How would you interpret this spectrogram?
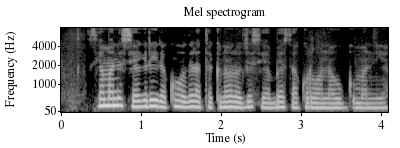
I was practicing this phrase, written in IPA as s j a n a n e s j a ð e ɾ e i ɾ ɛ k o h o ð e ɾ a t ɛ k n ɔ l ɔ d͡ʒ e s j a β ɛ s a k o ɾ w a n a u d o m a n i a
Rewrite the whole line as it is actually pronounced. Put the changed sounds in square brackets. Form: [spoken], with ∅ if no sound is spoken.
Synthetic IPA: s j a [m] a n e s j a [ɣ] e ɾ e i ɾ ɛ k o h o ð e ɾ a t ɛ k n ɔ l ɔ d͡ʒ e s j a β ɛ s a k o ɾ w a n a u [ɡ] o m a n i a

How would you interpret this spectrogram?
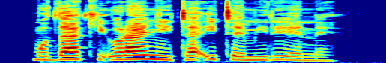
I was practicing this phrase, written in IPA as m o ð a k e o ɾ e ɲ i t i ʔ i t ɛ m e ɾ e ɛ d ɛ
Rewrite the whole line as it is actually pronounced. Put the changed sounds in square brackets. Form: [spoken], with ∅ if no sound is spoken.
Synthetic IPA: m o ð a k [i] o ɾ [a] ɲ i t [a] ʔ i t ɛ m [i] ɾ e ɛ [n] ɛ

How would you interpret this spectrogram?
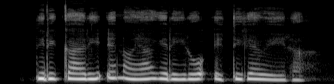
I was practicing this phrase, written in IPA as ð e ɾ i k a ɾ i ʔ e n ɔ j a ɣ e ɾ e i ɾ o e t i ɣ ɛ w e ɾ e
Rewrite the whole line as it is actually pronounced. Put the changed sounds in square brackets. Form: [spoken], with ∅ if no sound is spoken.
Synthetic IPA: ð [i] ɾ i k a ɾ i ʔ e n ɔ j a ɣ e ɾ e i ɾ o e t i ɣ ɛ w e ɾ [a]

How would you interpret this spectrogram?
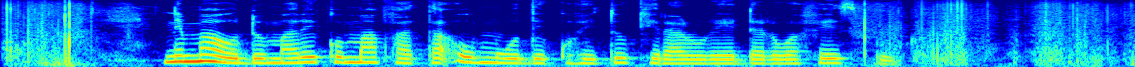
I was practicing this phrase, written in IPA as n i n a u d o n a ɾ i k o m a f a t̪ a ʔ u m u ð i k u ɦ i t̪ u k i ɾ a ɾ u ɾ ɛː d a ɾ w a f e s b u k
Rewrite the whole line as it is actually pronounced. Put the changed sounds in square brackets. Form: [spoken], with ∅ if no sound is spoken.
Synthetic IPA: n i [m] a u d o [m] a ɾ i k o m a f a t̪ a ʔ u m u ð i k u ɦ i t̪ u k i ɾ a ɾ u ɾ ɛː d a ɾ w a f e s b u k

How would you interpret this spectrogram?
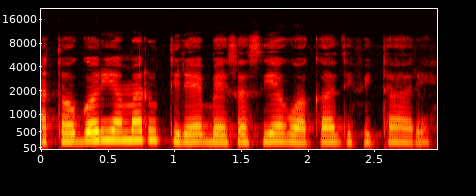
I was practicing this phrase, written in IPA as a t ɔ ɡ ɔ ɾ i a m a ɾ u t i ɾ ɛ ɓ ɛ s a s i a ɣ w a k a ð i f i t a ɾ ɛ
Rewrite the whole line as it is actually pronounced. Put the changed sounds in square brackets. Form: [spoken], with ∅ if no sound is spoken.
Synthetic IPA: a t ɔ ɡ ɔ ɾ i a m a ɾ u t i ɾ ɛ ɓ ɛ s a s i a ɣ w a k a ð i f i t a ɾ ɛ

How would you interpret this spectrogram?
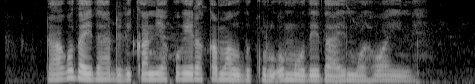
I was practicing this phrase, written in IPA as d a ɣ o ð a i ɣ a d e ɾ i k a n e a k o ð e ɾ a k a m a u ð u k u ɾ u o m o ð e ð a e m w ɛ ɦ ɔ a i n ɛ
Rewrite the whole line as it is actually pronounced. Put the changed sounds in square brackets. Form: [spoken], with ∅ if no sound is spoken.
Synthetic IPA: d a ɣ o ð a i [ð] a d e ɾ i k a n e a k o [ɣ] e ɾ a k a m a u ð u k u ɾ u o m o ð e ð a e m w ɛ ɦ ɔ a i n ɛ

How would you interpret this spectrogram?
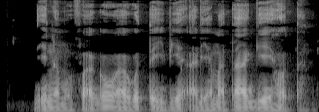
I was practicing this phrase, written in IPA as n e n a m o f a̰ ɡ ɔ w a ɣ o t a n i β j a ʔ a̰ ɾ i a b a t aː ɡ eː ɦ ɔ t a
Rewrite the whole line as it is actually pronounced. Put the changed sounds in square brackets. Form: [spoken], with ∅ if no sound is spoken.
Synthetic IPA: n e n a m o f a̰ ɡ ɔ w a ɣ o t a [∅] i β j a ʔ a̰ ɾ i a [m] a t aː ɡ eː ɦ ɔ t a

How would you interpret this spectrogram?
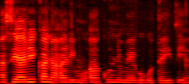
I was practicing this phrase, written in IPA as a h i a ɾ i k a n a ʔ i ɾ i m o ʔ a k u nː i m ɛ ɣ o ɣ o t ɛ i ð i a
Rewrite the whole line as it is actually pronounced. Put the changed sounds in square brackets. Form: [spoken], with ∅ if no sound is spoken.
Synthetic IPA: a [s] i a ɾ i k a n a ʔ [a] ɾ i m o ʔ a k u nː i m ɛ ɣ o ɣ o t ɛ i ð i a

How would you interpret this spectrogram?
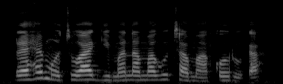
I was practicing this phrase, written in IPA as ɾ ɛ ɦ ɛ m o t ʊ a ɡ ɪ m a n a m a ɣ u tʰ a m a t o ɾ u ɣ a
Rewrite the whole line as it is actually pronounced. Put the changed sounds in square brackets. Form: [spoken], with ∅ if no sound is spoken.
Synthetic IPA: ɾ ɛ ɦ ɛ m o t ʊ a ɡ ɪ m a n a m a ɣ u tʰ a m a [k] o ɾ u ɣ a

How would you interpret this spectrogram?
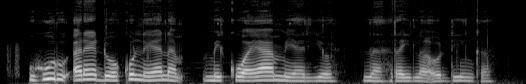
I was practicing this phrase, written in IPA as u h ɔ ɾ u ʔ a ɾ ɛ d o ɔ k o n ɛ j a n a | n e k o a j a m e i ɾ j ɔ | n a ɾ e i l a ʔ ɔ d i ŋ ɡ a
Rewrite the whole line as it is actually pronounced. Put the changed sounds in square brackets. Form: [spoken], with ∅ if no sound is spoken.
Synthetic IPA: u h [u] ɾ u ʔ a ɾ ɛ d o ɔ k o n ɛ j a n a | [m] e k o a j a m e [a] ɾ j ɔ | n a ɾ [a] i l a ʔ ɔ d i ŋ ɡ a

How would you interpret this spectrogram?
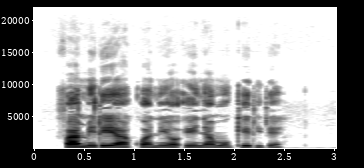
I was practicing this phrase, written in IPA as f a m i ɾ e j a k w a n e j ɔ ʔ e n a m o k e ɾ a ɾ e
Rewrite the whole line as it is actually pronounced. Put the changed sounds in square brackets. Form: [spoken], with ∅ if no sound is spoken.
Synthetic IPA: f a m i ɾ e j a k w a n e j ɔ ʔ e [ɲ] a m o k e ɾ [i] ɾ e

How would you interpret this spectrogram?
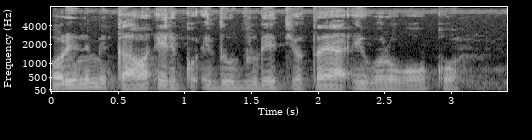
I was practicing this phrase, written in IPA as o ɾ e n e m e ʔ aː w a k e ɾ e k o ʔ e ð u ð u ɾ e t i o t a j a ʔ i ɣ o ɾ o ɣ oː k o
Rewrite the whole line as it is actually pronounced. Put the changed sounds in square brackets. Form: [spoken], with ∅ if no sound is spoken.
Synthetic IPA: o ɾ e n e m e [k] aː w a [ʔ] e ɾ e k o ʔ e ð u ð u ɾ e t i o t a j a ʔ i ɣ o ɾ o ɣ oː k o

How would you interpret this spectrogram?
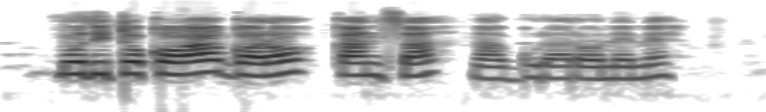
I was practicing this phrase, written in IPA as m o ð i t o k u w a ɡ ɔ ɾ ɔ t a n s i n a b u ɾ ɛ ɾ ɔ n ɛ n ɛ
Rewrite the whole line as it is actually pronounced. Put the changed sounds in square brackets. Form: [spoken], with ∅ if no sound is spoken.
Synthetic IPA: m o ð i t o k [ɔ] w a ɡ ɔ ɾ ɔ [k] a n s [a] n a [ɡ] u ɾ [a] ɾ ɔ n ɛ n ɛ

